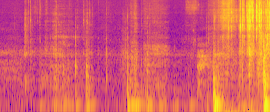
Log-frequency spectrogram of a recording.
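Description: Near quiet at first, then about four seconds in the crackling and crinkling of a trading-card pack wrapper being handled and torn open.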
